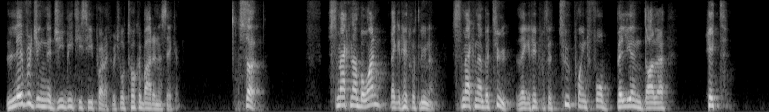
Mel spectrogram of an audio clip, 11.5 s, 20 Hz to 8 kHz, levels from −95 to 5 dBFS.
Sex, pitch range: male, 135-180 Hz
